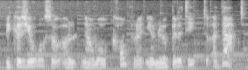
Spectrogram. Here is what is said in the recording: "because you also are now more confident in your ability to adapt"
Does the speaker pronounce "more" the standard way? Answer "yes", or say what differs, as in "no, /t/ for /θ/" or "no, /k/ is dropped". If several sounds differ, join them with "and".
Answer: no, /l/ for /ɹ/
